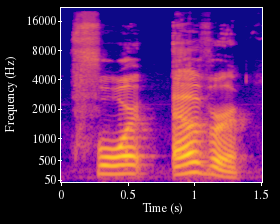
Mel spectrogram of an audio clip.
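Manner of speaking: high, loud, drawn-out wail; child crying out to her teacher; anguished cry. Acted. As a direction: stretch it out in despair. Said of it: "Matilda cried".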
